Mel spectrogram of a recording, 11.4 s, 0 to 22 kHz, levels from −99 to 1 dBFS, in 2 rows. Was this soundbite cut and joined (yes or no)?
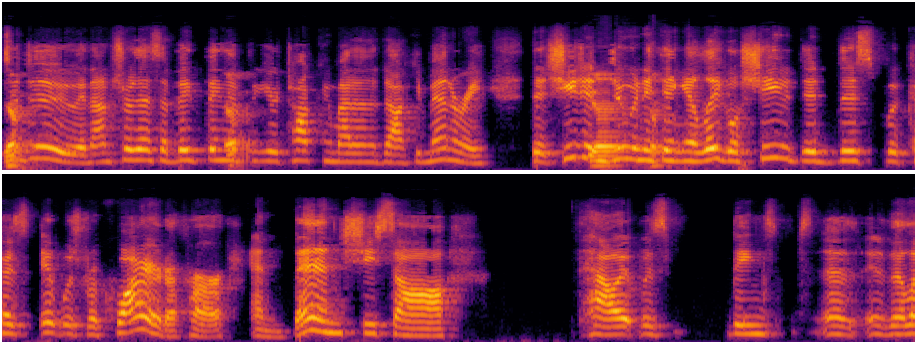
no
